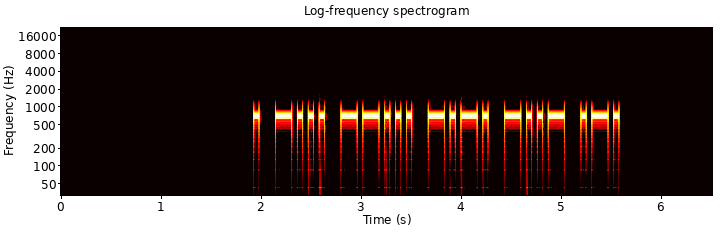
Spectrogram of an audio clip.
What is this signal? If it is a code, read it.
Morse code, heard as a keyed tone, about 22 wpm, 700 Hz. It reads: EB7CXR
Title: DXCC-100 Call Signs - 6 Characters - Repeated 3x - 22wpm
